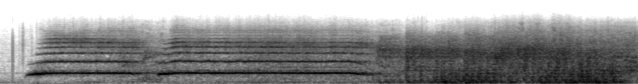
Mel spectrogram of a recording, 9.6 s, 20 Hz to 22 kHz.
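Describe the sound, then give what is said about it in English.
A loud, steady train horn, played over a loudspeaker through a microphone while roaring through a small town at 3 a.m., blares with rich harmonic tones, briefly breaks and resumes, then cuts off into a broad rushing roar like a train passing through. “They didn't have any tracks in that town.”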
